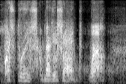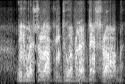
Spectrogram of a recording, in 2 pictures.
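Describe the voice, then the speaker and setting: An actor voicing a cunning alien pirate captain in a video game, sly and menacing, with faint noise behind. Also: male voice, medium pitch, huge pitch swings, a little slow, creaky, sharp tone, full character voice. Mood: musing. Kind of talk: game voice acting.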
